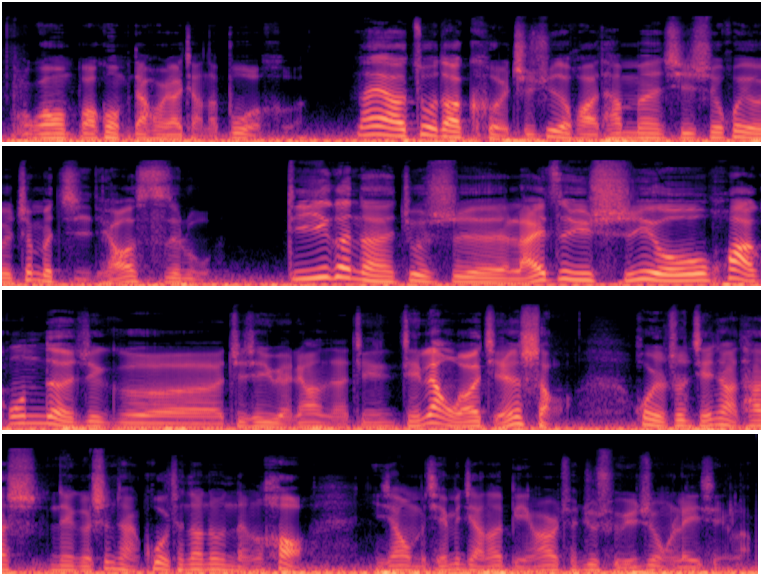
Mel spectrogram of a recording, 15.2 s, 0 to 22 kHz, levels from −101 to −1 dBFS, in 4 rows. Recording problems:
low rumble; faint; throughout; 25 dB below the speech

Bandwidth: 14 kHz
